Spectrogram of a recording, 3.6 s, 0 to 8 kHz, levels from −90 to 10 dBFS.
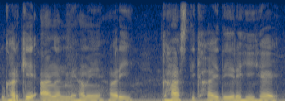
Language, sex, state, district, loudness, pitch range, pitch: Hindi, male, West Bengal, Alipurduar, -19 LUFS, 115-130 Hz, 120 Hz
